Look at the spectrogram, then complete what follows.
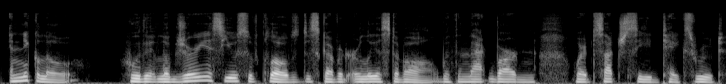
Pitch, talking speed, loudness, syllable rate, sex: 125 Hz, 165 wpm, -18 LUFS, 5.5 syllables/s, male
